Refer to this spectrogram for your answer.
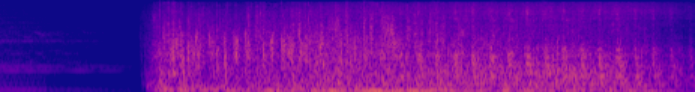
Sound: rocks Clattering

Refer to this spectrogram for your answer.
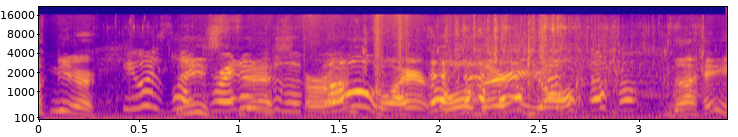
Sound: laughing

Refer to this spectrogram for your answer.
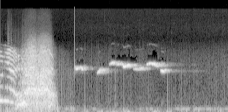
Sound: whistling

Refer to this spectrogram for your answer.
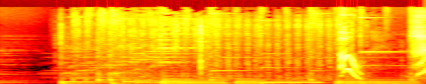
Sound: crayon scribbling

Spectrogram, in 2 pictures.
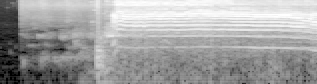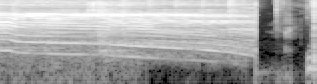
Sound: screaming

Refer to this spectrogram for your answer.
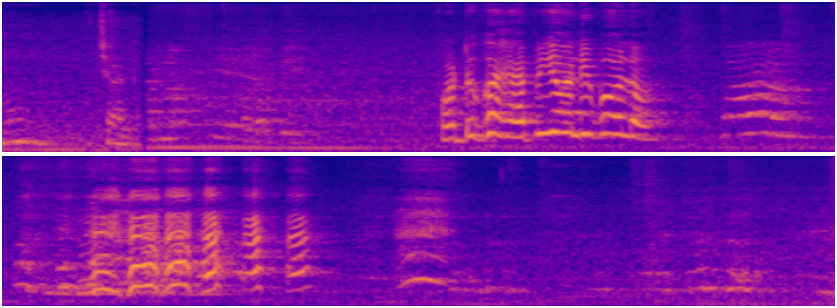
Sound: loud laughter

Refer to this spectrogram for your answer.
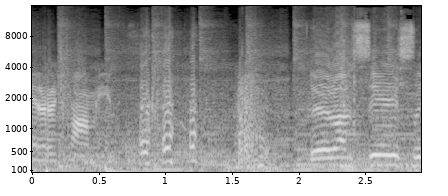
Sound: laughter

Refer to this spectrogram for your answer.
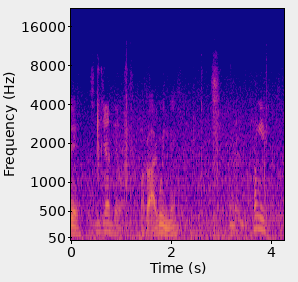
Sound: laughs

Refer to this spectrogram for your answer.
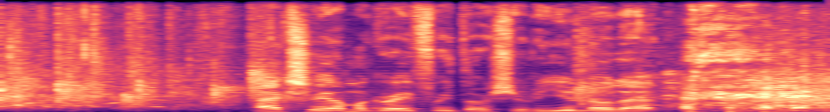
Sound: laughter

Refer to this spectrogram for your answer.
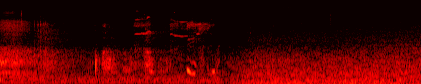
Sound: dog whines

